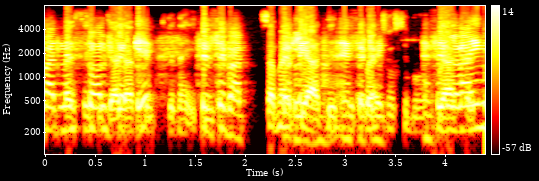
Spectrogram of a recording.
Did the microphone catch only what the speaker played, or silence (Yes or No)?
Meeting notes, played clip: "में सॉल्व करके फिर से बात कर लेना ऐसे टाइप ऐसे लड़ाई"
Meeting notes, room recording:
No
